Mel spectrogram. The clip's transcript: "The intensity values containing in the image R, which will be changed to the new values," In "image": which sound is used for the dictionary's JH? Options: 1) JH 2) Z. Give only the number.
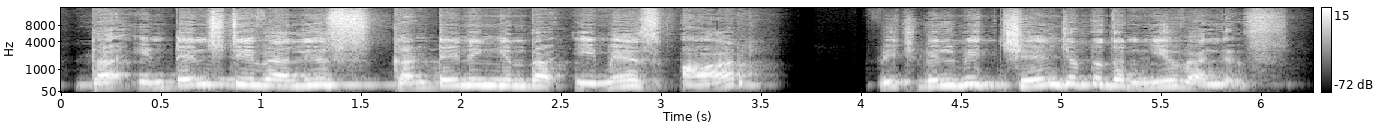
2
